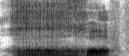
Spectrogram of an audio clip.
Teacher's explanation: খ তালুর সাথে ঘষা খাবে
